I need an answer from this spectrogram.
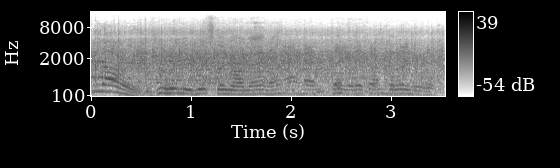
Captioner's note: audience applauding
